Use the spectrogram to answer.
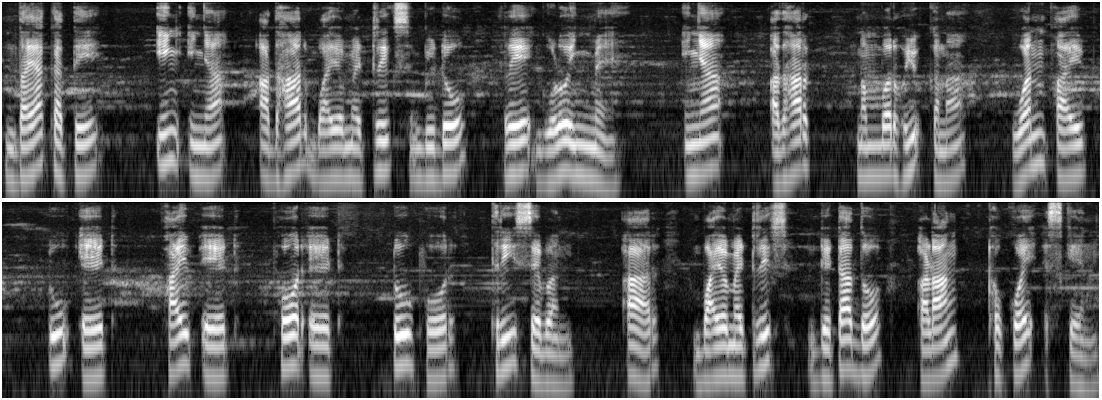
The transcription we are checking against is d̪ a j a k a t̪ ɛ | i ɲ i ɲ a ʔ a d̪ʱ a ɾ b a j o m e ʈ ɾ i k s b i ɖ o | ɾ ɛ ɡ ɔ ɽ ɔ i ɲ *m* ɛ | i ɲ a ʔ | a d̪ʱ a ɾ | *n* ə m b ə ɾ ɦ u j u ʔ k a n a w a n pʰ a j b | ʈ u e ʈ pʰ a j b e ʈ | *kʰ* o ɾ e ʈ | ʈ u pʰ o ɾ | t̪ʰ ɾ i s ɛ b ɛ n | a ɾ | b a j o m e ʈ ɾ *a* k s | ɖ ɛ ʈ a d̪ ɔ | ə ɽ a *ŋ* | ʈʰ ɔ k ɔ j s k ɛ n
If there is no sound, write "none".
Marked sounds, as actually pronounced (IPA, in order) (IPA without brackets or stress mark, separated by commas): m, n, pʰ, i, ŋ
